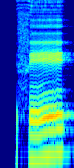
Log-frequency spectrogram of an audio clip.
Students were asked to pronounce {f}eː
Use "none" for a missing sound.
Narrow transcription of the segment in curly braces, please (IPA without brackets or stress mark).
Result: f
